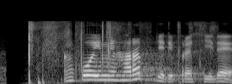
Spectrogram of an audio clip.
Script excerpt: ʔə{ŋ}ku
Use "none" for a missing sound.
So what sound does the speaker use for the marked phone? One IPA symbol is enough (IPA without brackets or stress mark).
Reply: ŋ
